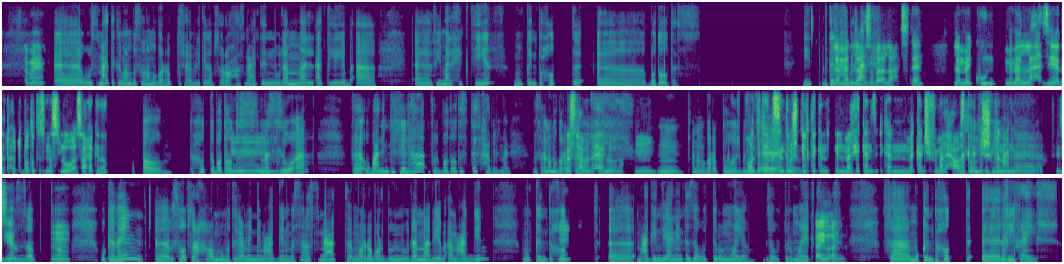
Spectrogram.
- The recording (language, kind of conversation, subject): Arabic, podcast, إيه اللي بيمثّله لك الطبخ أو إنك تجرّب وصفات جديدة؟
- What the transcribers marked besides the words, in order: tapping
